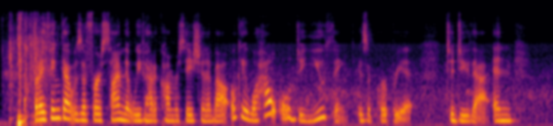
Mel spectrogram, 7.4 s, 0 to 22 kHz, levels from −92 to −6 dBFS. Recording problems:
rain or running water; very loud; throughout; 3 dB above the speech

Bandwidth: 14.5 kHz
